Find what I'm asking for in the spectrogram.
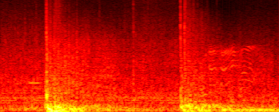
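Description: Bombs dropped from a biplane explode in War Thunder, two heavy booms about two seconds apart over a constant engine drone, the second followed by a low rumble.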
